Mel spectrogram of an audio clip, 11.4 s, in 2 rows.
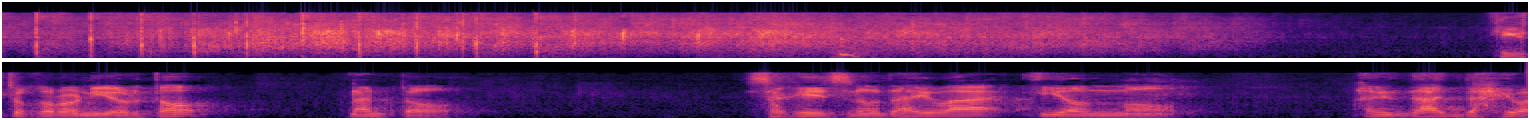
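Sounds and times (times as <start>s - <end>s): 
audience applauding the children: 0.0s - 4.8s
speech: 5.6s - 7.6s, 8.5s - 10.2s, 10.8s - 11.4s.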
